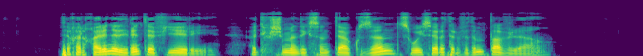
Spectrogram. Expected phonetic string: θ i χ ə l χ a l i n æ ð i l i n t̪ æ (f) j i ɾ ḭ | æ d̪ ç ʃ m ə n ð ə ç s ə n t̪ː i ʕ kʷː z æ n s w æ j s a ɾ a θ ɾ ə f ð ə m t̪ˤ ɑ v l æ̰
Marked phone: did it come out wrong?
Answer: no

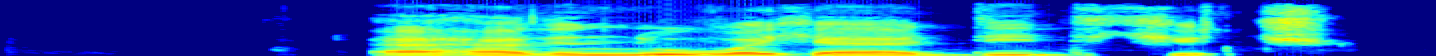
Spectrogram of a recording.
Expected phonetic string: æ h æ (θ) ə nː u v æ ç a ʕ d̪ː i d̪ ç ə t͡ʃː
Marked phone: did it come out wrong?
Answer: yes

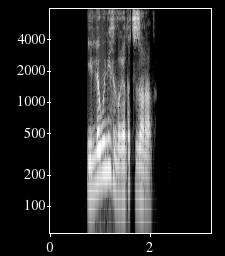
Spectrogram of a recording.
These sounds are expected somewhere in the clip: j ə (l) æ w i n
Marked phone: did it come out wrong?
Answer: yes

